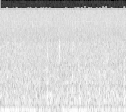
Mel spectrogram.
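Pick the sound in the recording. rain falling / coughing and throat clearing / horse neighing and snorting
rain falling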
